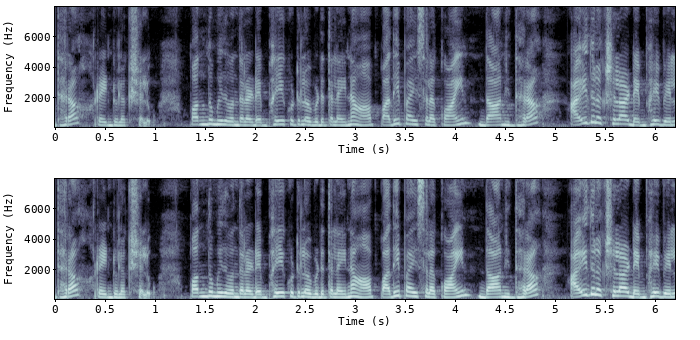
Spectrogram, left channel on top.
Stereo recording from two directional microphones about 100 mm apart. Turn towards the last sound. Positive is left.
turn(degrees=-40)  # may be behind; listen again after turning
